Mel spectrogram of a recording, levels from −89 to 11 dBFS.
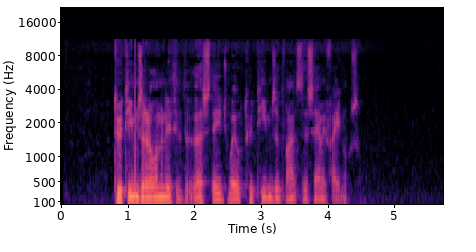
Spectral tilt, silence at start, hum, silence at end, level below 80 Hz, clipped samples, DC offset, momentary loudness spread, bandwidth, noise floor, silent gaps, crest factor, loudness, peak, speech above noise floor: -6.5 dB/octave; 0.8 s; none; 1.3 s; -42 dBFS; under 0.1%; under 0.1%; 16 LU; 11.5 kHz; -69 dBFS; none; 20 dB; -23 LUFS; -4 dBFS; 48 dB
